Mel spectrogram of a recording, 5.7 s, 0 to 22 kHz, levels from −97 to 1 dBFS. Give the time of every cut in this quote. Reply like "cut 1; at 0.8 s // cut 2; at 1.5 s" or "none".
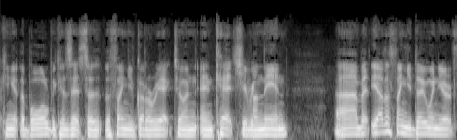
cut 1; at 3.2 s // cut 2; at 4.6 s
